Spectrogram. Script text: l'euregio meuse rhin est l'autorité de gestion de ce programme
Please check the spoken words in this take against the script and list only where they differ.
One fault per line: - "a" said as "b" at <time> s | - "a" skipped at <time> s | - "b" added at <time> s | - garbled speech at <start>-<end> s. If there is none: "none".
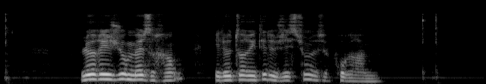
none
